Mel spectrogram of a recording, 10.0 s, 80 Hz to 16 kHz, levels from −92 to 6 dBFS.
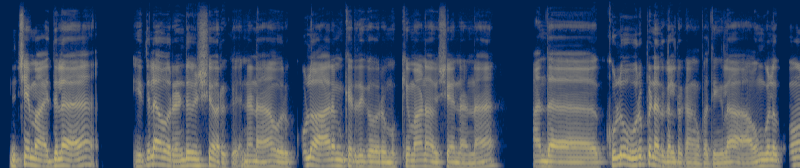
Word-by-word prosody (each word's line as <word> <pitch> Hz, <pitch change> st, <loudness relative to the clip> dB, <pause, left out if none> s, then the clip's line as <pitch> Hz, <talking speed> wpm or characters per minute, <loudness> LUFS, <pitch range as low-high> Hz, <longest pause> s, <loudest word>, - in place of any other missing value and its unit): நிச்சியமா 140 Hz, +2 st, +2 dB
இதில 135 Hz, +4 st, +3 dB, 1.0 s
இதில 150 Hz, +8 st, +1 dB
ஒரு 135 Hz, -, +1 dB
2 130 Hz, +4 st, +2 dB
விஷயம் 140 Hz, 0 st, +1 dB
இருக்கு. 95 Hz, -, -4 dB
என்னென்னா, 115 Hz, -2 st, -1 dB, 0.2 s
1 105 Hz, -1 st, +1 dB, 0.2 s
குழு 150 Hz, +2 st, +1 dB
ஆரம்பிக்கிறதுக்கு 125 Hz, -3 st, 0 dB
ஒரு 105 Hz, -, +1 dB
முக்கியமான 125 Hz, +5 st, -2 dB
விஷயம் 105 Hz, +1 st, -1 dB
என்னன்னா, 95 Hz, +1 st, -3 dB, 0.7 s
அந்த 115 Hz, 0 st, +2 dB, 0.7 s
குழு 155 Hz, +4 st, +3 dB
உறுப்பினர்கள் 145 Hz, -, +1 dB
இருக்காங்க 100 Hz, -2 st, -3 dB
பாத்தீங்களா, 95 Hz, +3 st, -2 dB, 0.2 s
அவுங்களுக்கும், 130 Hz, +7 st, -1 dB
125 Hz, 125 wpm, -22 LUFS, 105-140 Hz, 1.0 s, இதில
